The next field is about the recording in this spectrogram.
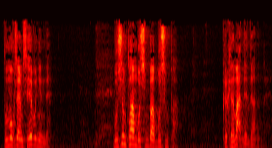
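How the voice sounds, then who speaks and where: A middle-aged man preaching a sermon in a church, his voice sitting a little high and sounding bright and forceful. He talks with the congregation more than at them, tossing out questions and answering them in the next breath. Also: animated, a little fast, husky. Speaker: pastor. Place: church sanctuary.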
